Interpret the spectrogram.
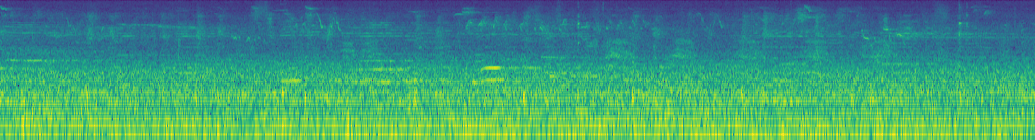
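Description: Birds chirping repeatedly in short high calls over a steady low outdoor background noise.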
